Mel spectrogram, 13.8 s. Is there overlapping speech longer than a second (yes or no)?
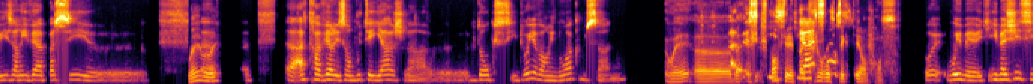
yes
